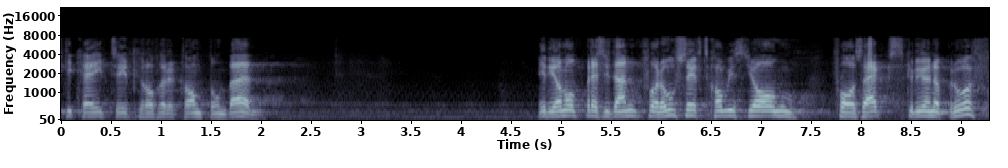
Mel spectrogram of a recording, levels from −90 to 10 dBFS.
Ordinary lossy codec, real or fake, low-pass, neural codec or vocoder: none; fake; 7.2 kHz; codec, 16 kHz, 2 kbps, FunCodec, trained on LibriTTS, 25 frames a second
